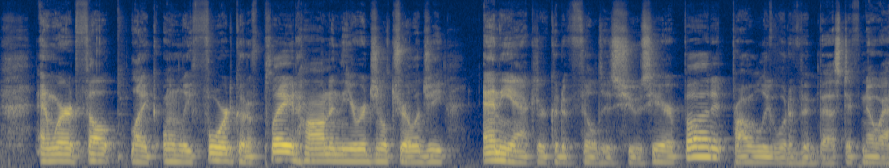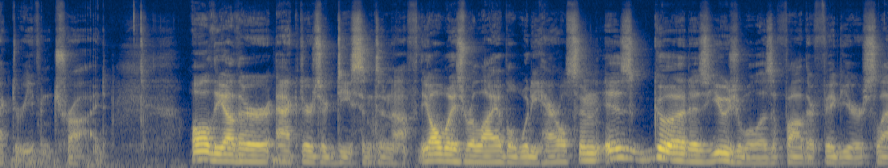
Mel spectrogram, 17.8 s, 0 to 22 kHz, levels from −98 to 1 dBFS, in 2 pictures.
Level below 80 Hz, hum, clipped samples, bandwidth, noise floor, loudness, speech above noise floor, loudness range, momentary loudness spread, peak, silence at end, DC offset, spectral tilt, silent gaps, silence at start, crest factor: -60 dBFS; none; under 0.1%; over 20 kHz; -49 dBFS; -24 LUFS; 26 dB; 5 LU; 15 LU; -4 dBFS; 0 s; under 0.1%; -5 dB/octave; none; 0 s; 20 dB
